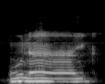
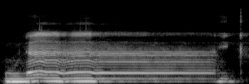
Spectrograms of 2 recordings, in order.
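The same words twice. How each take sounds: First: The vowel before the hamza is held briefly. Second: The vowel before the hamza is held very long. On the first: "kita baca dua harakat" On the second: "kita baca enam harakat"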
